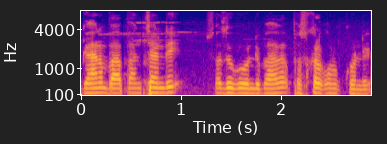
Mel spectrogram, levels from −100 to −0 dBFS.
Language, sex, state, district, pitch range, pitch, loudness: Telugu, male, Andhra Pradesh, Krishna, 160-170 Hz, 165 Hz, -19 LUFS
